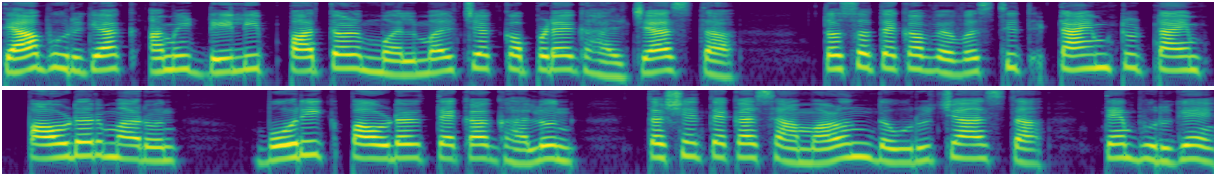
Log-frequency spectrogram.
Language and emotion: Goan Konkani, neutral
